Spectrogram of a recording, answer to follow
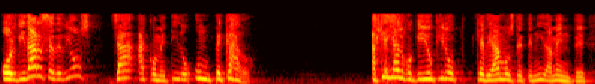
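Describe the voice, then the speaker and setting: A man's voice: very high voice, lively intonation, unhurried, lo-fi sound. A man preaching a sermon, speaking emphatically and straight to the congregation, slipping into English phrases now and then. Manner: emphatic, addresses the congregation directly. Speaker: pastor.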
